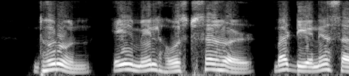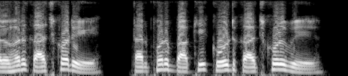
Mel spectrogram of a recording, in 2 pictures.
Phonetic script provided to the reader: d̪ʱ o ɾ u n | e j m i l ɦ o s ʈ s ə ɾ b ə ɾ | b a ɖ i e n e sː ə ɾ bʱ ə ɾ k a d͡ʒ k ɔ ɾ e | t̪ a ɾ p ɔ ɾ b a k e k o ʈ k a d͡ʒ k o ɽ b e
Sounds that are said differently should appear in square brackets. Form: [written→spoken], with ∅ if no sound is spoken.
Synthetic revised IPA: d̪ʱ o ɾ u n | e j m [i→e] l ɦ o s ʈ s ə ɾ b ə ɾ | b a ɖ i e n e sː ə ɾ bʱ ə ɾ k a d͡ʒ k ɔ ɾ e | t̪ a ɾ p ɔ ɾ b a k [e→i] k o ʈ k a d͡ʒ k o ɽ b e

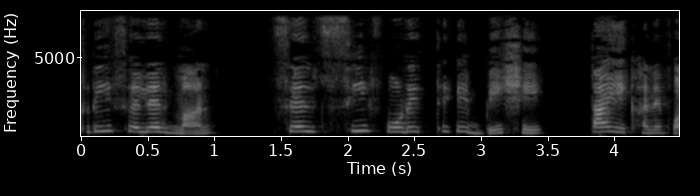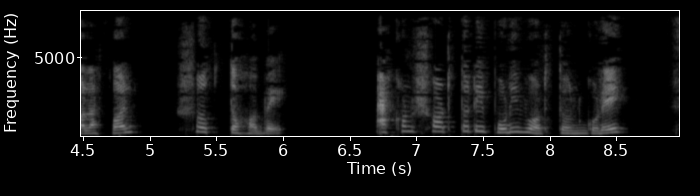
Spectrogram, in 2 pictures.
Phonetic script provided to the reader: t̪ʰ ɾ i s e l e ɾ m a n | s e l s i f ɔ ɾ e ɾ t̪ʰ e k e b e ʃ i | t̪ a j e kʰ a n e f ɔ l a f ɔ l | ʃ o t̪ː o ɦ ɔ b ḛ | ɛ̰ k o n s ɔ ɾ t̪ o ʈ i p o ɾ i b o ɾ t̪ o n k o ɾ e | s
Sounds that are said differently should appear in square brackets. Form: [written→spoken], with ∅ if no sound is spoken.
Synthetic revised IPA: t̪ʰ ɾ i s e l e ɾ m a n | s e l s i f [ɔ→o] ɾ e ɾ t̪ʰ e k e b e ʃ i | t̪ a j e kʰ a n e f ɔ l a f ɔ l | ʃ o t̪ː o ɦ ɔ b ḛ | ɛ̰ [k→kʰ] o n [s→ʃ] ɔ ɾ t̪ o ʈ i p o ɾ i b o ɾ t̪ o n k o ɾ e | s

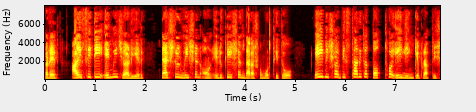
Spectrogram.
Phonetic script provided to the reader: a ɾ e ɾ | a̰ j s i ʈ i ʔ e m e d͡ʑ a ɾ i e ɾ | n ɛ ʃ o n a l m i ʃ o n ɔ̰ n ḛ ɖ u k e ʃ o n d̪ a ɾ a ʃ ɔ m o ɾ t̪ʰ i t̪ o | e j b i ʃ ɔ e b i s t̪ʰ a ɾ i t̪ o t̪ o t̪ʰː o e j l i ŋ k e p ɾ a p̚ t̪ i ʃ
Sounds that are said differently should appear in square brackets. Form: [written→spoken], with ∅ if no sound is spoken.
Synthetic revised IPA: a ɾ e ɾ | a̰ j s i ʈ i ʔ e m [e→i] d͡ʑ a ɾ i e ɾ | n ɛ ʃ o n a l m i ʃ o n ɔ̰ n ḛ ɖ u k e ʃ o n d̪ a ɾ a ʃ ɔ m o ɾ t̪ʰ i t̪ o | e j b i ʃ ɔ e b i s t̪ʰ a ɾ i t̪ o t̪ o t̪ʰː o e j l i ŋ k e p ɾ a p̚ t̪ i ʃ

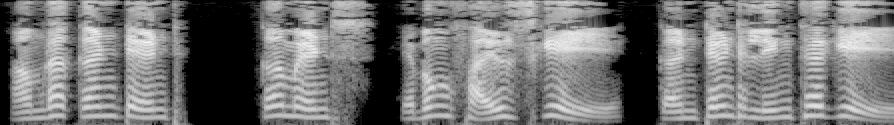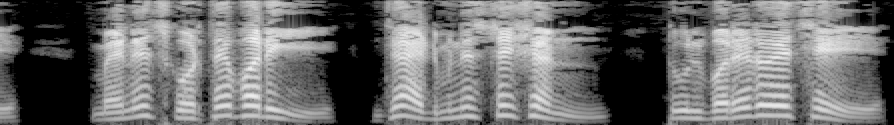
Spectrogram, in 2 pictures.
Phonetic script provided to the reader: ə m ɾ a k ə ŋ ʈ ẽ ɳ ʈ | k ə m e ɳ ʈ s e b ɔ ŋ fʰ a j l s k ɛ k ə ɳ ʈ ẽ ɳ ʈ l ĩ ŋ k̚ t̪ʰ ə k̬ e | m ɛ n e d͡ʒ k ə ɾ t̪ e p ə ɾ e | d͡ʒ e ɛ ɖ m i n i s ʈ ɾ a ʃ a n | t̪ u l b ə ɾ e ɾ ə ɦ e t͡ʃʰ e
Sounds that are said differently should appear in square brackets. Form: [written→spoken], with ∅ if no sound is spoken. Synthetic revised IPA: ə m ɾ a k ə [ŋ→ɳ] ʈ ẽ ɳ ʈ | k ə m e ɳ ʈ s e b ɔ ŋ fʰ a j l s k [ɛ→e] k ə ɳ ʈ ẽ ɳ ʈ l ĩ ŋ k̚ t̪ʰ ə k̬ e | m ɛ n e d͡ʒ k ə ɾ t̪ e p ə ɾ [e→i] | d͡ʒ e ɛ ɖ m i n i s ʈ ɾ [a→e] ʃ [a→ə] n | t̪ u l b ə ɾ e ɾ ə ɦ e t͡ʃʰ e

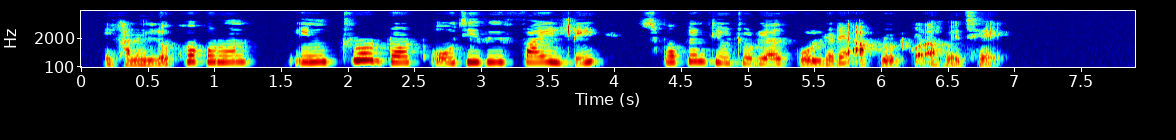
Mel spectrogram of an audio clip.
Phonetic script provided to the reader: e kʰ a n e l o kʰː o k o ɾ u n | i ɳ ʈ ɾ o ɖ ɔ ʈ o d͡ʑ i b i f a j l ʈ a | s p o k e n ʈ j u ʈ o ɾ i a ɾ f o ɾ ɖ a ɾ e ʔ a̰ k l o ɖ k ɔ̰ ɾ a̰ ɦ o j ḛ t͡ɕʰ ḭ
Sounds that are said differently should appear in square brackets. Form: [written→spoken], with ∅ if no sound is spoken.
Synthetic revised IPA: e kʰ a n e l o kʰː o k o ɾ u n | i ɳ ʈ ɾ o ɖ ɔ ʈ o d͡ʑ i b i f a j l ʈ [a→i] | s p o k e n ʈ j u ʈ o ɾ i a [ɾ→l] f o [ɾ→l] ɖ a ɾ e ʔ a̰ [k→p] l o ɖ k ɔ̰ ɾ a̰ ɦ o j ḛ t͡ɕʰ [ḭ→ḛ]

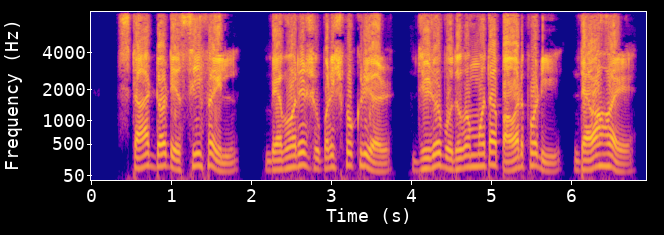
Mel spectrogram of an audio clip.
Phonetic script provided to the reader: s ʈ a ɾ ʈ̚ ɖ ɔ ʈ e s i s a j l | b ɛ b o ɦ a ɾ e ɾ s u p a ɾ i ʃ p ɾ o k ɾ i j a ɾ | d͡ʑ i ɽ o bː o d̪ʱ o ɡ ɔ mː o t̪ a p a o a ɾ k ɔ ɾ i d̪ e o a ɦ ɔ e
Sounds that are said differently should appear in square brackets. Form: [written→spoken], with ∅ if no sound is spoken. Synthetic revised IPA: s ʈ a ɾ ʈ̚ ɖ ɔ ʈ e s i [s→f] a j l | b ɛ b o ɦ a ɾ e ɾ [s→ʃ] u p a ɾ i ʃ p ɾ o k ɾ i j a ɾ | d͡ʑ i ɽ o [bː→b] o d̪ʱ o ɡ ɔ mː o t̪ a p a o a ɾ [k→p] ɔ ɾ i d̪ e o a ɦ ɔ e

